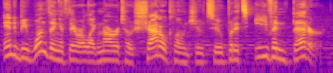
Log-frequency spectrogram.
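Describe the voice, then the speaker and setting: Man, fairly high voice, scripted video essay narration, emphatic storyteller, music in the background. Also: animated, brisk, fairly bright tone. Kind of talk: scripted narration, anime analysis.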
